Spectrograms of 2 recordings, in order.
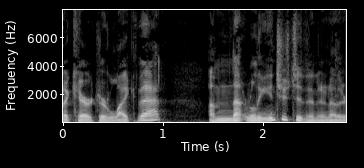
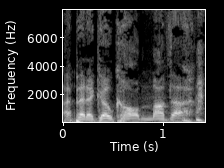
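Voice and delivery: put-on raspy showbiz voice, lower; 3 semitones lower than usual. Joking that a film character sounds like Harvey Fierstein: Harvey Fierstein voice. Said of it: "Harvey Fierstein is Dredd".

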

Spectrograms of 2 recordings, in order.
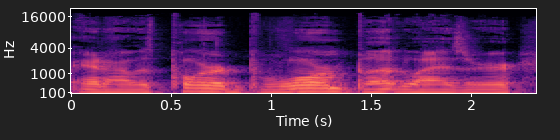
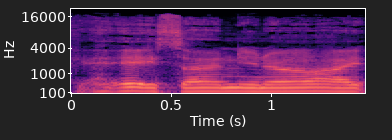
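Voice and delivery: mock drunken stutter, higher pitch; 4 semitones higher than usual. Retelling a phone call where dad had been drinking: imitating a drunken stutter. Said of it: "when he drinks, he stutters".

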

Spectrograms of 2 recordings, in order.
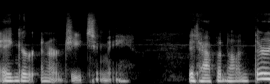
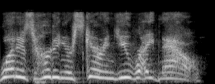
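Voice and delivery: raised voice pitched very high; 9 semitones higher, 4 dB louder than usual. Showing how to meet a partner's loud voice: raised voice. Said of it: "I raise my voice up to meet them".

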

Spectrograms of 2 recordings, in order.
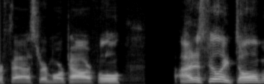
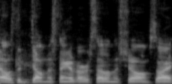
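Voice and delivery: ordinary talk

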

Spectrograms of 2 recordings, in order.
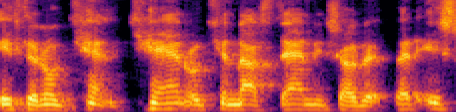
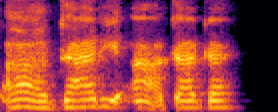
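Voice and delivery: mock-nervous voice, much higher; 6 semitones higher than usual. A father retelling his daughter caught with a full backpack, imitating her nervous. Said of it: "she gets all nervous".

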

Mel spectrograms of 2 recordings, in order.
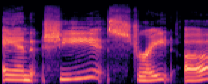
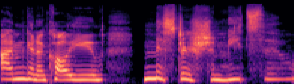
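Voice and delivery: laid-on, sultriest voice; 2 semitones higher than usual. Performing a line, then asking whether it was sultry: sultriest voice. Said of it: "in her sultriest voice. Was that sultry?".

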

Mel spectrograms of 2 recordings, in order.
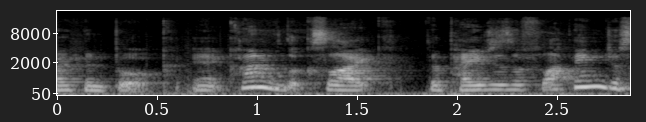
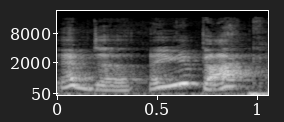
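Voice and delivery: put-on old elf voice, higher pitch; 6 semitones higher, 7 dB louder than usual. Game narrator voicing an old elf speaking down from a ladder, old elf voice. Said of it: "an old elf starts speaking to you".

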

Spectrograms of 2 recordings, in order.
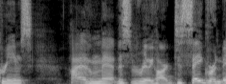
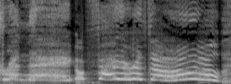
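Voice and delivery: very high, drawn-out, panicked bloody-murder scream. Describing a character throwing a grenade between two guards, screaming bloody murder. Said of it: "screaming with bloody murder".

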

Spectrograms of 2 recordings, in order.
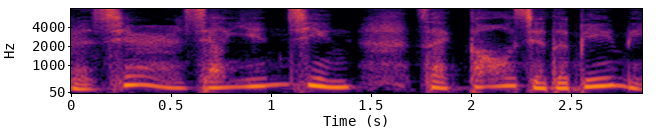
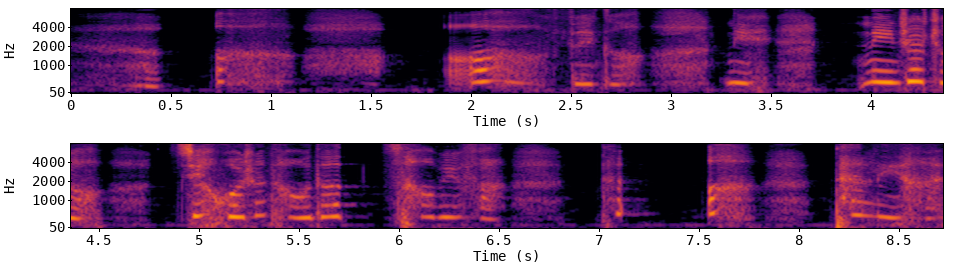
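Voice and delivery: panting, out of breath, much higher; 9 semitones higher than usual. A woman cries out to her partner during sex, panting. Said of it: "高芳气喘道".

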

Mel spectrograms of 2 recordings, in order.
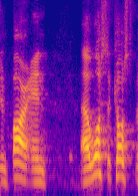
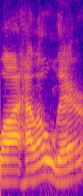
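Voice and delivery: put-on American accent, done for show. Trying out several accents, a greeting in put-on American accent.

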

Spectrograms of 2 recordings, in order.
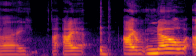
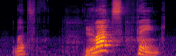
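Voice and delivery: cartoon kid voice in preschool cartoon style. Mocking a message aimed at Christians, Dora the Explorer voice. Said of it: "My best Dora the Explorer voice".

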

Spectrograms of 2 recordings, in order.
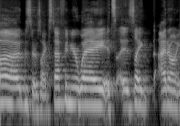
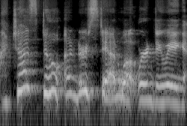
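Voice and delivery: play-acted, high, tearful words through crying; 7 semitones higher, 3 dB louder than usual. Retelling a tearful phone call from a launch team member: imitating someone crying. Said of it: "she's, like, crying on the phone".

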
